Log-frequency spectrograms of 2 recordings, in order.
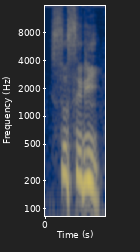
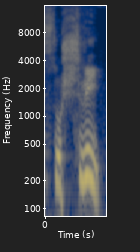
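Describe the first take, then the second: First: The ending is split into 'sa-ree' syllables. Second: The ending is a single 'shree' cluster. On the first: The speaker calls it wrong. "इसका उच्चारण सामान्यतया लोग इस प्रकार करते हैं" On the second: The speaker calls it right. "एक शब्द है सुश्री"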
